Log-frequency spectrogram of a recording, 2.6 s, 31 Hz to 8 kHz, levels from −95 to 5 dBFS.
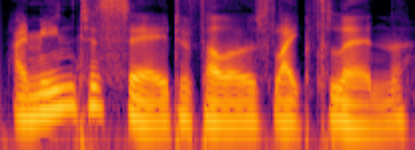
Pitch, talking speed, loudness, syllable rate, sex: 105 Hz, 185 wpm, -17 LUFS, 3.7 syllables/s, male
